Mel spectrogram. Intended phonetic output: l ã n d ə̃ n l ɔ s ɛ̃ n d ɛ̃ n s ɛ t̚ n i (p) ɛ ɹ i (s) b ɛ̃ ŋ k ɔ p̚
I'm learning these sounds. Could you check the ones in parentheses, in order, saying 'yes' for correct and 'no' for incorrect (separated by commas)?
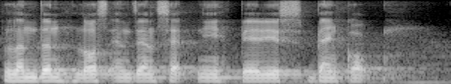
yes, yes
